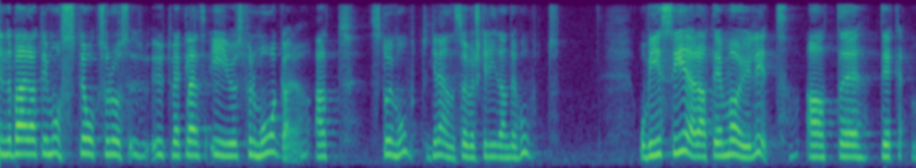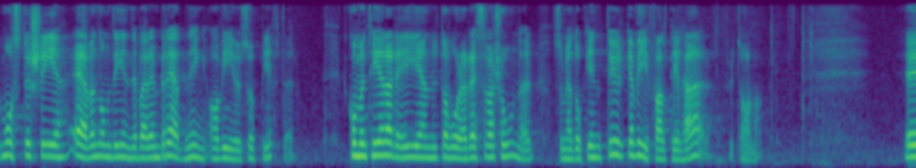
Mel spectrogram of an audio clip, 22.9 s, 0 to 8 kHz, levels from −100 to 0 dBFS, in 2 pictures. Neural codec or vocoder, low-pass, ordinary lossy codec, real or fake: none; 7.2 kHz; AAC, 48 kbps; real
